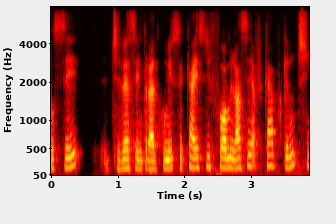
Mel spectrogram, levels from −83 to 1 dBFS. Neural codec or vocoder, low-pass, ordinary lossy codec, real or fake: codec, 16 kHz, about 1 kbps, DyCAST, with the encoder's durations; 7.2 kHz; AAC, 32 kbps; fake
